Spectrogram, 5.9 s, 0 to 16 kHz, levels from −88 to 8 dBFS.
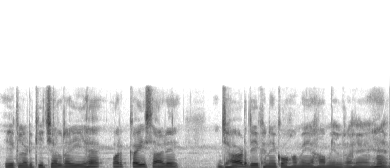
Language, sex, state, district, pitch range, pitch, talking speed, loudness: Hindi, male, Gujarat, Valsad, 140-160 Hz, 150 Hz, 165 wpm, -16 LUFS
